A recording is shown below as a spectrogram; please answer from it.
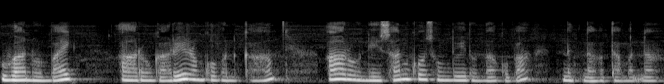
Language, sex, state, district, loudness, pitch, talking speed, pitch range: Garo, male, Meghalaya, South Garo Hills, -16 LUFS, 195 Hz, 110 wpm, 175-225 Hz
